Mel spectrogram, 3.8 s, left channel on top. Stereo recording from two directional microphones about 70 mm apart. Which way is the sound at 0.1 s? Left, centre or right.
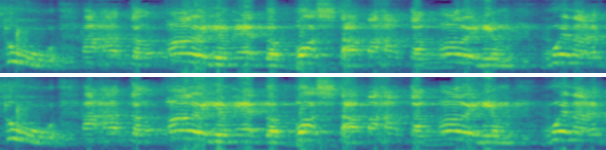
Right.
